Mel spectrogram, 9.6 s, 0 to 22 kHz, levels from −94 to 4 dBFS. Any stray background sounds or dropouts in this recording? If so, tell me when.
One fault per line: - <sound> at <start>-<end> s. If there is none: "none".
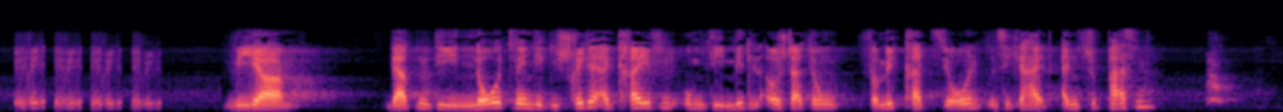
- laugh at 0.1-1.2 s
- bark at 9.1-9.4 s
